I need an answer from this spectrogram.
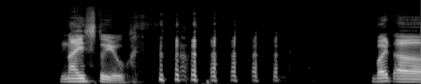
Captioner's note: laugh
